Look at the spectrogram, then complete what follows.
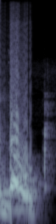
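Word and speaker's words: doubt: इसको इस स्थिति में बी को हम साइलेंट करते हैं जैसे हम पढ़ेंगे डाउट ठीक इसको हम पढ़ेंगे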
